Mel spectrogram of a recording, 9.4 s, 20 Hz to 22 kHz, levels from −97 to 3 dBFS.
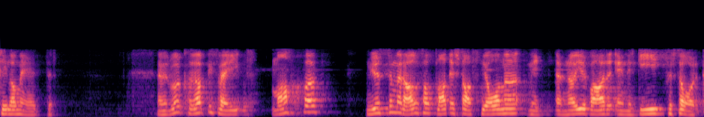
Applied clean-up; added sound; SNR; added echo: neural mask model DeepFilterNet 3.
